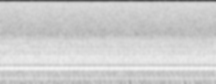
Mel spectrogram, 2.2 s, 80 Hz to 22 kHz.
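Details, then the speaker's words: 1940s Philips PH202 tube console phonograph at full volume: constant low electrical buzz, no music; dead cartridge suspected, unconfirmed. Mains hum with no audio signal. "we're not hearing a thing that's not good we'd like to hear a little bit let me turn it right up"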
